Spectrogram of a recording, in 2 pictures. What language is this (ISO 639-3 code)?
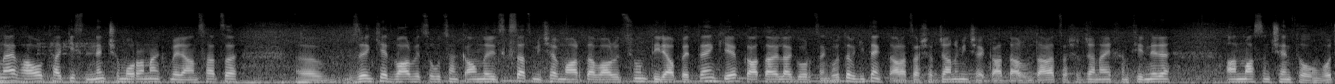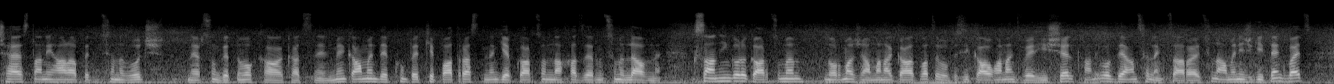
tur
